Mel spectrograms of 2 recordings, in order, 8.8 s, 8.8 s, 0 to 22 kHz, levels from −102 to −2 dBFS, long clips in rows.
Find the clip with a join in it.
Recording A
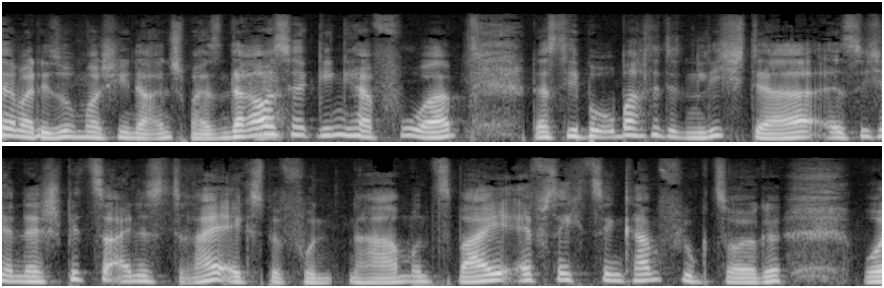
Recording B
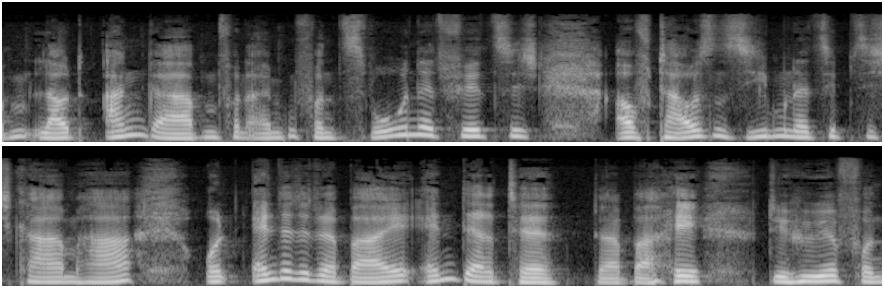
B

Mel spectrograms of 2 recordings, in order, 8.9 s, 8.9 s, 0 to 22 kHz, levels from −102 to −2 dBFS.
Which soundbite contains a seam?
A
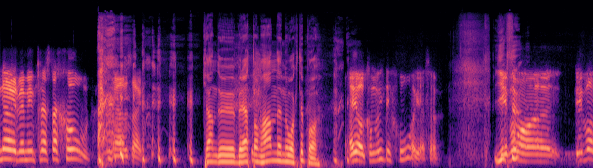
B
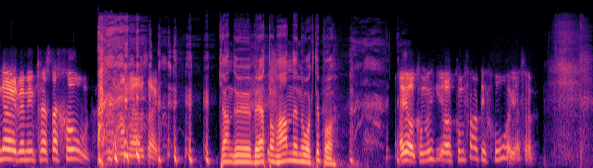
A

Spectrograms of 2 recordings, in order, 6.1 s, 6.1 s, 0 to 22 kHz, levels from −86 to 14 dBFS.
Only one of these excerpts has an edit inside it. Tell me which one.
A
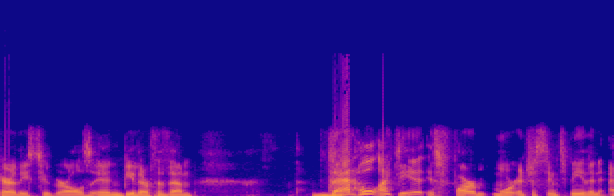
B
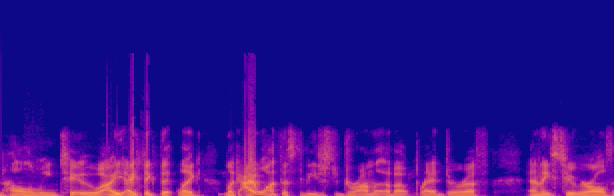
A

